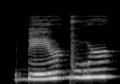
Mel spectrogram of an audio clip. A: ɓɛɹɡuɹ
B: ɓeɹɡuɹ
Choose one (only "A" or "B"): B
